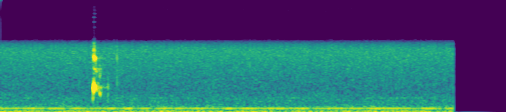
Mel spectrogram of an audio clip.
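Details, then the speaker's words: Child in hospital with a fairly strong bout of hiccups; one brief, abrupt hiccup over a steady low background hum. "so here we are in the hospital and sophia's got the hiccups a pretty good case of them actually"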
